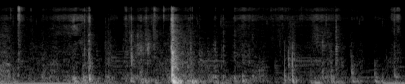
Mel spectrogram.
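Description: Cardboard shipping box being cut and opened by hand: scraping and rustling of the cardboard and its flaps, with a sharp knock about one and three-quarter seconds in and a lighter one near three seconds.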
